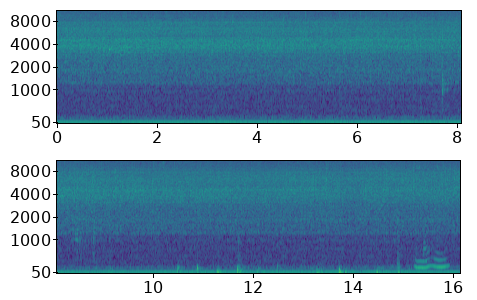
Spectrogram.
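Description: Pancake batter sizzling steadily in a hot pan, with a few light knocks partway through the second half.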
